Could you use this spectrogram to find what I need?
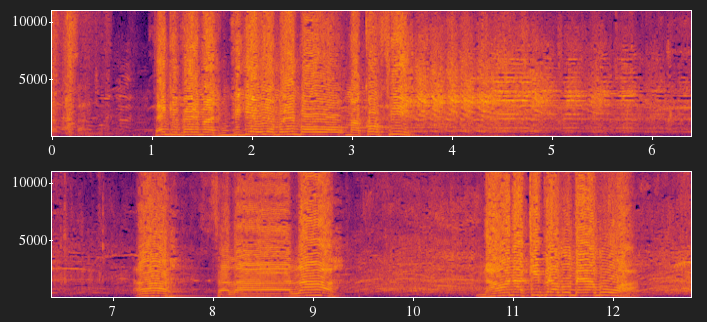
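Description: A young boy shouts out energetically through a microphone and loudspeakers.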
